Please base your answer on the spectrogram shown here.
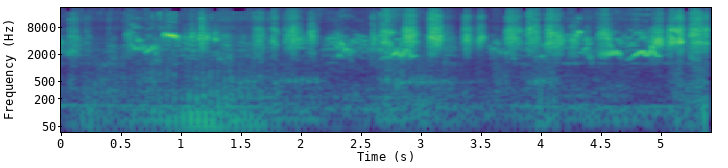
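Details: Several budgerigars chattering continuously with quick scratchy chirps, short rising whistles and buzzy warbles, the busy flock sound steady throughout with a faint low rumble underneath.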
